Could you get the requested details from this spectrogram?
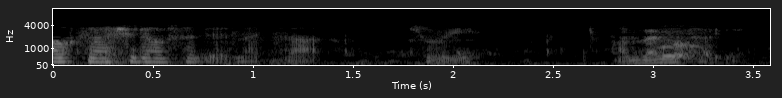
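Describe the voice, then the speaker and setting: A woman's voice: mid-range voice, very animated, fast talker. A British woman giving casual, rambling commentary as she plays a game, talking to herself as she goes. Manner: rambling, chatty self-talk. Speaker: gamer. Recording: tinny lo-fi with noise.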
